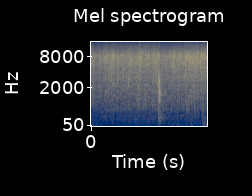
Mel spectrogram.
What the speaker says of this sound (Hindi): अब इसमें टमाटर डालूंगी।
